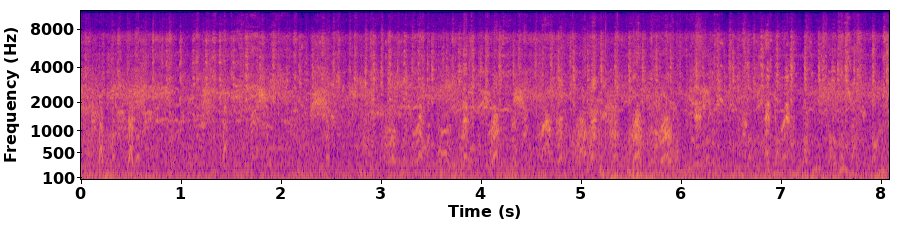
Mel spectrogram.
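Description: Wild birds calling: many short, scattered chirps and calls over a steady high hiss.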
